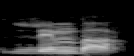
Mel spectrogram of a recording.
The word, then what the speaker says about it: Lemba: worries no worries so L tell am I pronouncing your name right uh it's PR sister Limba Limba Limba so tell me your seeking story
